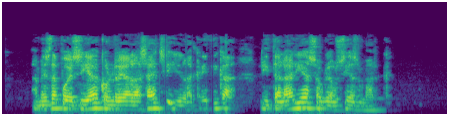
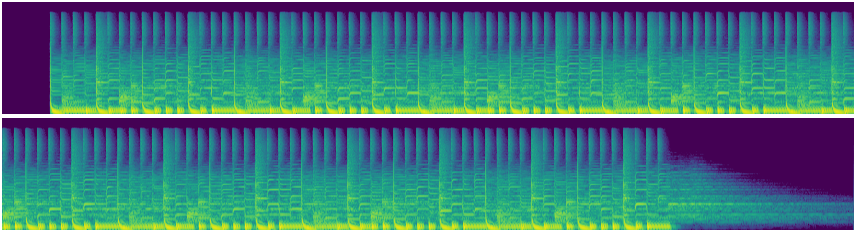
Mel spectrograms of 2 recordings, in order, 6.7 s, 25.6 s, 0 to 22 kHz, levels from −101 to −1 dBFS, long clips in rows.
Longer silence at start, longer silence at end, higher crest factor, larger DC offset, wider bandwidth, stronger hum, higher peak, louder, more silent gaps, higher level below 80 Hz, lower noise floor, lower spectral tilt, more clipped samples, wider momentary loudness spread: second, 0.45 s vs 0.7 s; second, 0.9 s vs 1.8 s; about the same, 16 dB vs 12 dB; neither; second, 7.8 kHz vs 15 kHz; neither; about the same, -2 dBFS vs 0 dBFS; about the same, -16 LUFS vs -15 LUFS; neither; second, -54 dBFS vs -16 dBFS; first, -77 dBFS vs -55 dBFS; second, -4 dB/octave vs -6.5 dB/octave; neither; first, 16 LU vs 3 LU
